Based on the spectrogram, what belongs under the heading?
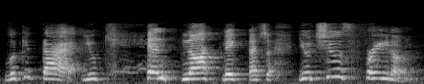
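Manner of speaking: overcome, pushing the words out slowly; getting choked up and loud; emotional. Real, not acted. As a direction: voice rising high and loud with emotion. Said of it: "Now I'm getting emotional".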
